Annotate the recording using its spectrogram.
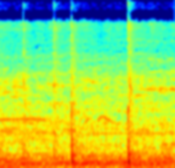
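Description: Fireworks launching and bursting overhead: three sharp bangs, at the start, about a second in and near the end, over a steady low rumble.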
